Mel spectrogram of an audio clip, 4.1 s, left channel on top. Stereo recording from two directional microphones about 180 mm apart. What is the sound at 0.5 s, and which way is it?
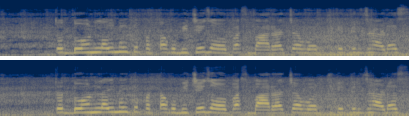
A woman's voice, centre (ahead or behind).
